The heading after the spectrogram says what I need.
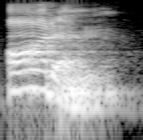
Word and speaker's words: autumn: Now, the N here is silent in all of those words, and in the first 6 words, the N is preceded by an M: autumn, column, condemn, dam, solemn, hymn. Here in government, government has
